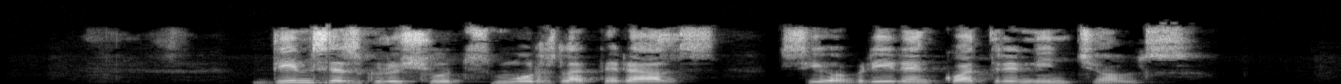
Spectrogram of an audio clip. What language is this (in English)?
Catalan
